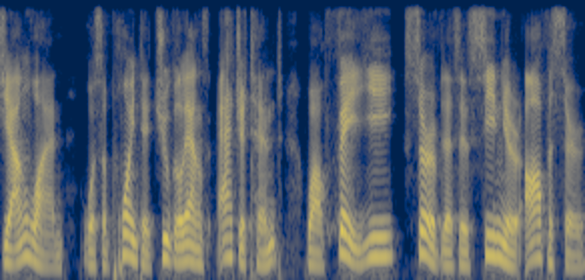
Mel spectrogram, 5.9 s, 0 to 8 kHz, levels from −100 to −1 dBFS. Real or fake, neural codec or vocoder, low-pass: real; none; 7.2 kHz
